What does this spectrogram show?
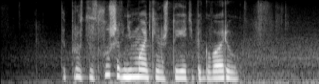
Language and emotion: Russian, neutral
